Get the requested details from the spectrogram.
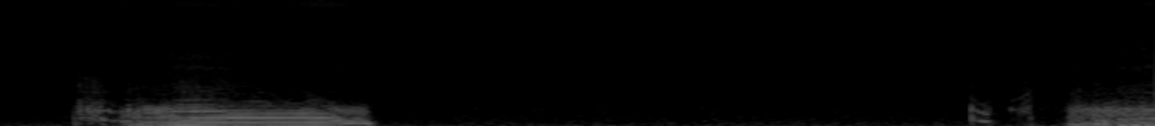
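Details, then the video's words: A sleeping pug snoring indoors: two long, loud, low rumbling snores with dense harmonics, each about one to two seconds, separated by a quiet pause of roughly four seconds. "Мопс и сон😴Храп"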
